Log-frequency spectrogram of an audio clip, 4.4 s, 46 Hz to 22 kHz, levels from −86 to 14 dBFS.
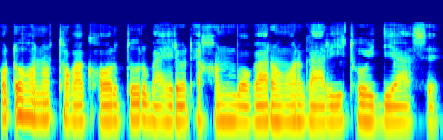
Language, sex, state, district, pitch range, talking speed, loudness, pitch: Assamese, male, Assam, Kamrup Metropolitan, 105-115 Hz, 150 wpm, -18 LUFS, 110 Hz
